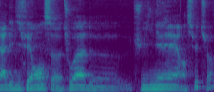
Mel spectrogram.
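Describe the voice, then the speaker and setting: A man with a medium-pitched, somewhat breathy voice and a dark, mellow tone talks at a fairly quick pace with ordinary pitch variation. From northern India, eastern Uttar Pradesh. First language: Hindi (speaking French). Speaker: professor of economic warfare. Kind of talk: casual interview chat. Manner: hesitant, many fillers.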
